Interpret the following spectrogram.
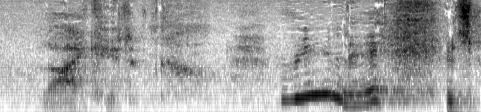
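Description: Soft, whispered speech, then about halfway through a woman's loud exclamation gliding up and down in pitch.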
